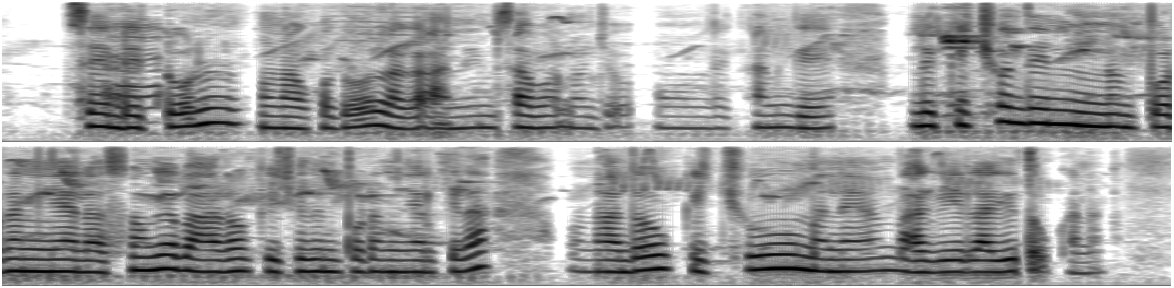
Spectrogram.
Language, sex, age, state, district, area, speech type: Santali, female, 18-30, West Bengal, Jhargram, rural, spontaneous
